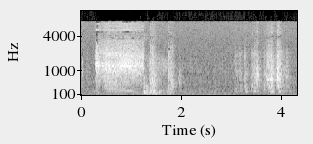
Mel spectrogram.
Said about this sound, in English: Close the door. What? Come in, close the door.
